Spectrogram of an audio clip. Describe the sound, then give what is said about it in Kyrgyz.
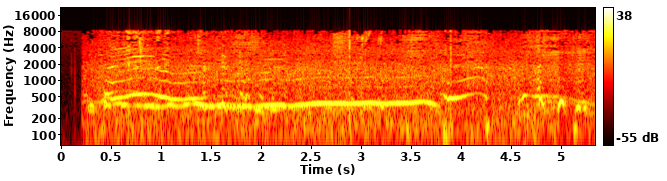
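Cars of a funeral procession pull away in Bishkek, a large vehicle carrying the body leading and passenger cars following behind. A loud, steady engine drone holds nearly one pitch with slight wavering throughout. “Салт кылайык алдыда сөөк салынган чоң машина түшүп, артынан болсо жеңил машинелер чубап жөнөдү.”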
